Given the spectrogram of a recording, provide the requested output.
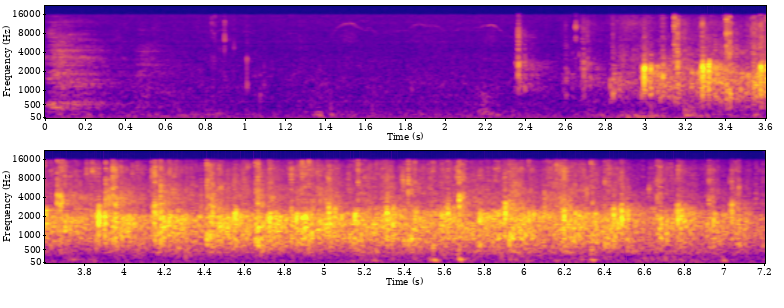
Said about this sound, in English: I'm hoping you're clapping for him, not for me.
